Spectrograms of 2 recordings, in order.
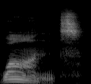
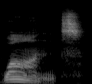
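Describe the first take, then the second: First: The vowel is an American open ah sound. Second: The same.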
